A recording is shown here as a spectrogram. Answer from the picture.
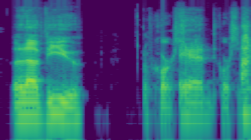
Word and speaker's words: Lviv: would know as uh this one spelled Lviv uh which is actually pronounce love you of course of course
